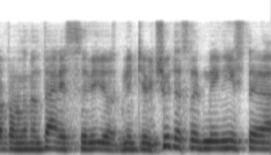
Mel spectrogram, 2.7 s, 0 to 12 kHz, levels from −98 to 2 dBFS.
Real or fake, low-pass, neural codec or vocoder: fake; 7.2 kHz; codec, 16 kHz, 1 kbps, FunCodec, trained on Chinese and English, 50 frames a second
